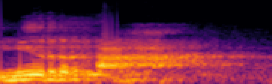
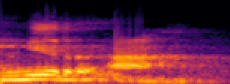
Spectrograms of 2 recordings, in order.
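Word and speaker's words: مِرْآة: Kita rubah bacanya, jangan mar'ah. Mimnya kita ganti dari fathah ke kasroh jadi mir'ah. Mir'atun artinya cermin Pak.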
